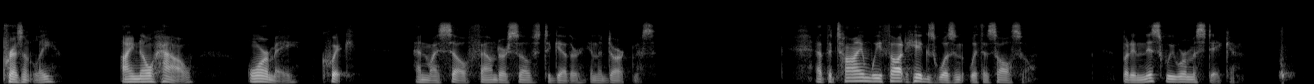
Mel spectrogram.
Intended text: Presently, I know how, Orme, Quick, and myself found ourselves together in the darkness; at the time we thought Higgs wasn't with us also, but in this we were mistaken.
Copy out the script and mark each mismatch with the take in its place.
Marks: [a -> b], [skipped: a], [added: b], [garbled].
Presently, I know how, Orme, Quick, and myself found ourselves together in the darkness; at the time we thought Higgs wasn't with us also, but in this we were mistaken.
